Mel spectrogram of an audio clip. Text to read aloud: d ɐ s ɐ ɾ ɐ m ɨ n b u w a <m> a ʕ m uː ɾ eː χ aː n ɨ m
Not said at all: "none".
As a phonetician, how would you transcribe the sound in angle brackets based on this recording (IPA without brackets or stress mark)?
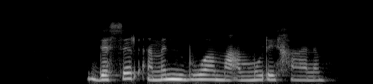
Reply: m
